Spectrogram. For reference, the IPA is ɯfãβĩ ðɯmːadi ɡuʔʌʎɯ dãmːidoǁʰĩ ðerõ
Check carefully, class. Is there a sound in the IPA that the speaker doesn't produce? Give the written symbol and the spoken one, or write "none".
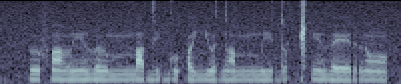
none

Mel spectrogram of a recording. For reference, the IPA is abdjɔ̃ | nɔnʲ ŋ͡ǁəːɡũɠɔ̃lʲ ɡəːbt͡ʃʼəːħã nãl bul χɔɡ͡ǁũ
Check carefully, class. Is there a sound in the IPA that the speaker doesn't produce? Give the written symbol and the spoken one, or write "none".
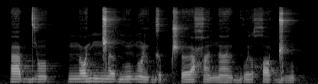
none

